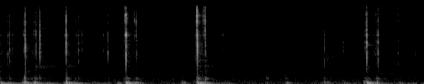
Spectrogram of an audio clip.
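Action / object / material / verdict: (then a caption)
tap / clear plastic mechanical keyboard switch tester / plastic / none. Fingertips press the transparent keycaps on a small clear acrylic plastic Cherry MX mechanical keyboard switch tester, making about nine sharp, irregularly spaced clacks. Each keystroke is a short, bright click with a low thump underneath and almost no ring, separated by quiet pauses.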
